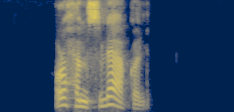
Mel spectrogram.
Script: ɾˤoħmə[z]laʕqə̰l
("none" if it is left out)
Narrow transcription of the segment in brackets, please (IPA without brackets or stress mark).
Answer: s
